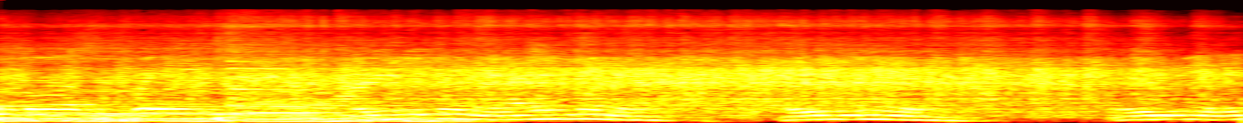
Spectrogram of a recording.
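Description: A worship backing track with steady held chords and bass, which drops away about two and a half seconds in. After that a man's voice into a microphone holds long, slowly rising and falling sung notes.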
